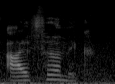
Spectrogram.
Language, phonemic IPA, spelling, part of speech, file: German, /ˈaːlˌfœʁmɪç/, aalförmig, adjective, De-aalförmig.ogg
- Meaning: anguilliform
